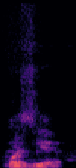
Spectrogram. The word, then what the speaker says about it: Poilievre: So I think yes, Pierre Poilievre will be an obvious massive improvement over. Is that how you say it? I mean, if you say it with the proper French accent, yeah, it's Poilievre.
